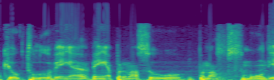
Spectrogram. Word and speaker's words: Cthulhu: Na verdade, a pronúncia seria Cthulhu.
